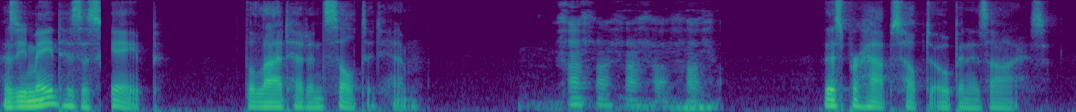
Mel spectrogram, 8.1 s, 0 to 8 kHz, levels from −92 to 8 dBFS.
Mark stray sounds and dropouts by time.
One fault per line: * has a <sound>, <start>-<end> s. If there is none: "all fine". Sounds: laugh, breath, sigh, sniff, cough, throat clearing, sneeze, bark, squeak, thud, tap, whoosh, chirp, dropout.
* has a dropout, 0.8-0.9 s
* has a laugh, 3.9-5.4 s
